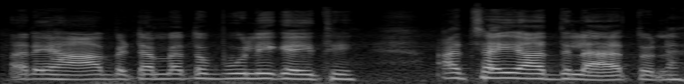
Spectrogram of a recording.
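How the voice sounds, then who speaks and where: A woman's voice: mid-range voice, steady tone, moderate pace, a bit bright, lightly acted. A woman playing a middle-aged cartoon mother-in-law, commanding and sarcastic but doting on her daughter. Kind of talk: Hindi moral-story cartoon dialogue.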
